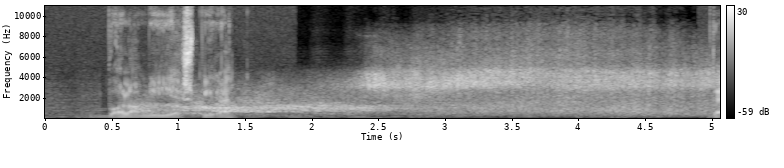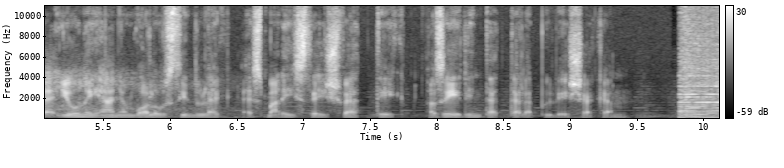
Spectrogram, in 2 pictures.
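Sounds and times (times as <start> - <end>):
military jet aircraft roaring overhead: 0.0 - 8.0
speech: 0.5 - 1.6, 2.4 - 2.8, 5.0 - 9.8.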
